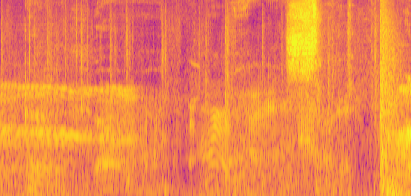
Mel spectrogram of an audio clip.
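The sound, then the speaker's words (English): A single loud gunshot rings out near the end, fired at zombies lurching from behind a bar, with a man narrating over the moments before. “The first shot hit one of the creatures square in the chest, missing the head completely.”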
